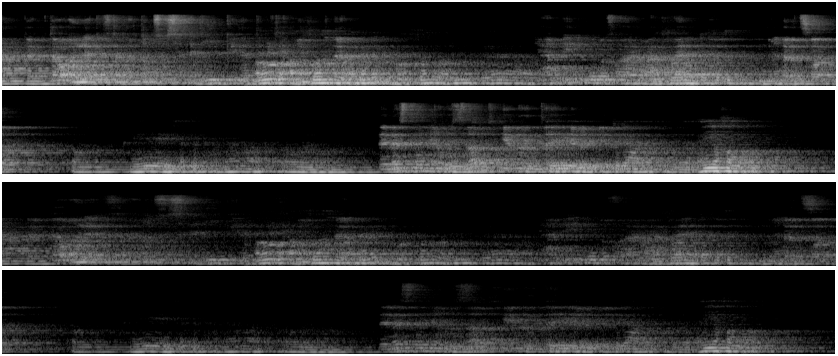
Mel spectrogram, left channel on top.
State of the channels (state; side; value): quieter; right; 10.0 dB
